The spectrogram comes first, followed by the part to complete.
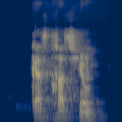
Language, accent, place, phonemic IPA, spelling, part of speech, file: French, France, Lyon, /kas.tʁa.sjɔ̃/, castration, noun, LL-Q150 (fra)-castration.wav
- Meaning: castration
